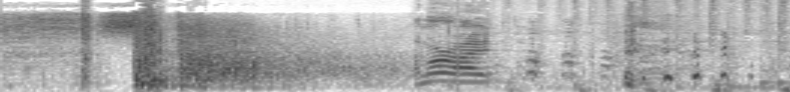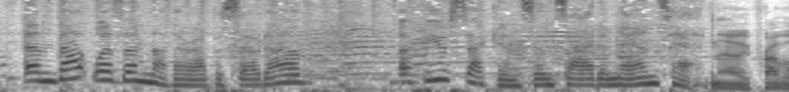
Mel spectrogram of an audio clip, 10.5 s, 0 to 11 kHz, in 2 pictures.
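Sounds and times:
firework hissing crackling burst: 0.0s - 1.8s
firework lit with a lighter cracking: 0.0s - 3.2s
speech: 2.8s - 10.5s
laughter: 3.1s - 5.9s.

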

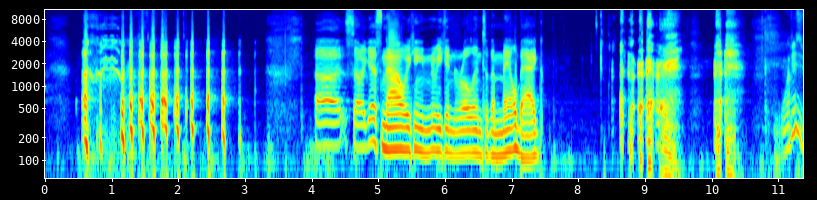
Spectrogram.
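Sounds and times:
speech: 0.5s - 1.3s, 4.6s - 7.5s
laughter: 0.6s - 3.2s
throat clearing with guttural bursts and rasp: 8.5s - 10.6s.

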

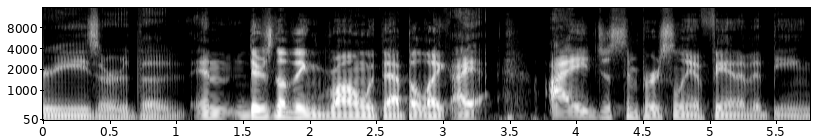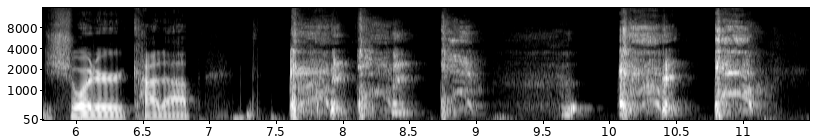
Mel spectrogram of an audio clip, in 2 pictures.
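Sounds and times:
speech: 0.0s - 8.1s
person coughing harshly in a fit: 7.6s - 11.4s.

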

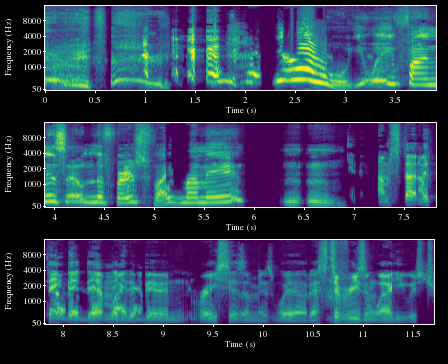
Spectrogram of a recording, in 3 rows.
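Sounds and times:
man imitating a boxer wheezing and breathing hard: 0.0s - 2.1s
speech: 0.1s - 11.7s
laughter: 0.7s - 2.2s, 7.6s - 9.0s.

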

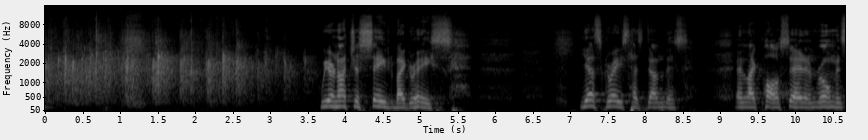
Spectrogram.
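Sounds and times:
crowd applauding: 0.0s - 3.7s
speech: 3.7s - 5.6s, 7.2s - 10.6s.

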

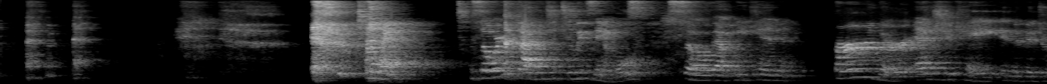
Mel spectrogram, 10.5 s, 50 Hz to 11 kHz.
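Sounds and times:
person coughing after choking on a sip of water: 0.3s - 0.9s, 3.1s - 4.0s
speech: 4.8s - 10.4s.

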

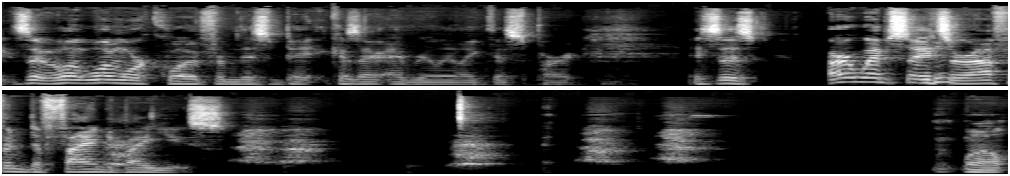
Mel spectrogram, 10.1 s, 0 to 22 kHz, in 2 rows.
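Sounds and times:
speech: 0.0s - 6.4s, 9.7s - 10.0s
dogs barking: 5.5s - 8.7s.

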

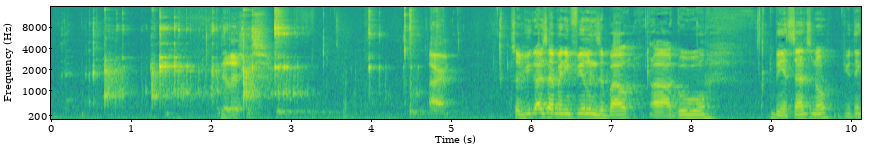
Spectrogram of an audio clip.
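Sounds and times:
low hum: 0.0s - 10.1s
glasses clinking together in a toast: 0.2s - 5.0s
speech: 2.1s - 3.2s, 5.8s - 8.4s, 9.0s - 10.1s.

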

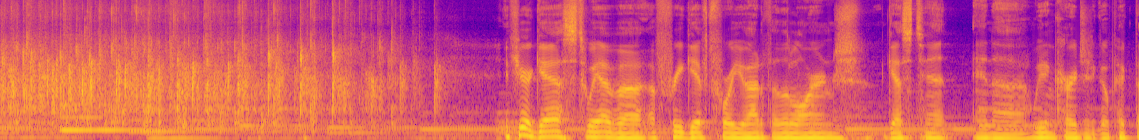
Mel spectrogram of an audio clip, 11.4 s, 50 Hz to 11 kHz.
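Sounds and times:
large crowd applause: 0.0s - 4.8s
sustained keyboard or organ chords: 0.0s - 10.7s
speech: 5.2s - 11.3s.

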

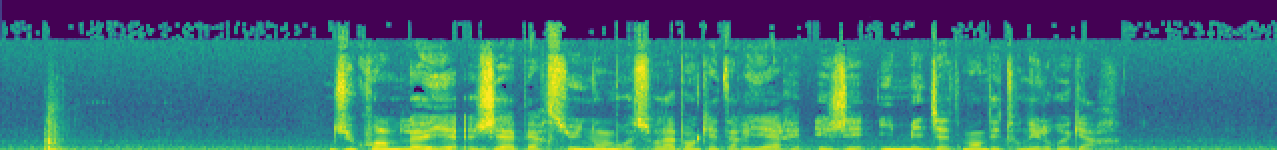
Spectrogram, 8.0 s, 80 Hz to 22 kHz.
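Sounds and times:
low steady engine hum: 0.0s - 7.9s
car door shutting: 0.2s - 0.7s
speech: 2.0s - 7.1s.

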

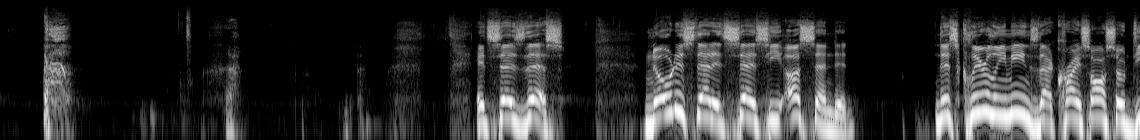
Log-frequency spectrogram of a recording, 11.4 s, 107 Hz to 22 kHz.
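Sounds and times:
person coughing: 0.4s - 0.9s
speech: 2.2s - 2.5s, 4.8s - 5.7s, 6.4s - 8.6s, 9.3s - 11.4s
faint breathing: 3.8s - 4.8s, 5.9s - 6.4s.

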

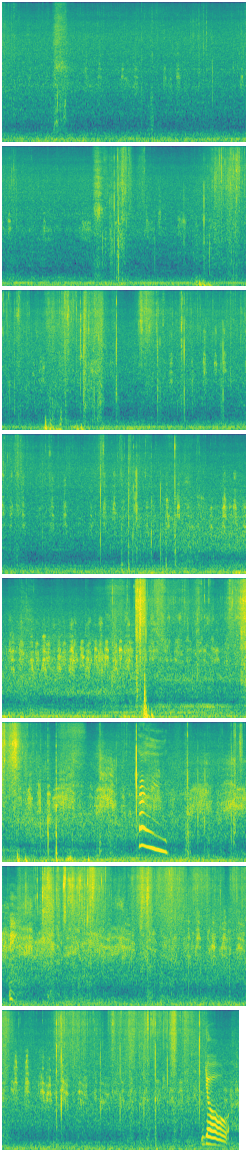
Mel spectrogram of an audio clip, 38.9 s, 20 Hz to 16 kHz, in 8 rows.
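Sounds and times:
outdoor noise: 0.0s - 38.8s
duck quacking: 13.0s - 38.8s
speech: 38.2s - 38.8s.

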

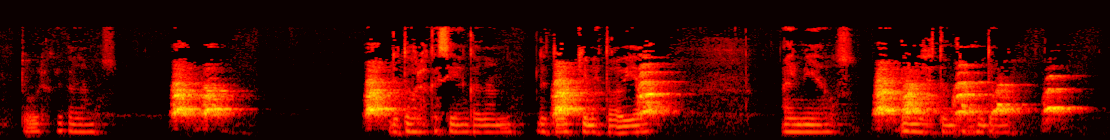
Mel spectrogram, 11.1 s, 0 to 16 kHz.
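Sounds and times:
speech: 0.4s - 1.3s, 3.9s - 6.6s, 7.8s - 10.3s
dogs barking in short hoarse bursts: 1.7s - 2.5s, 3.7s - 4.0s, 5.6s - 6.8s, 8.8s - 11.0s.

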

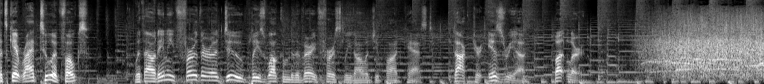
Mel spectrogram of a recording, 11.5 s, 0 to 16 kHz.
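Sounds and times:
speech: 0.0s - 1.4s, 2.0s - 9.1s
audience applauding: 9.6s - 11.4s.

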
